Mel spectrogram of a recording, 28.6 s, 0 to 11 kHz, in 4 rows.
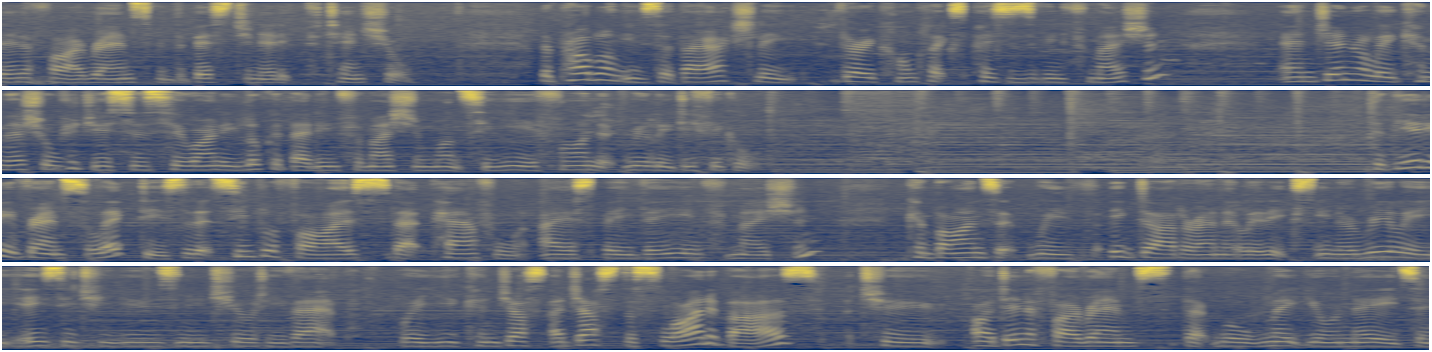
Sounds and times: Speech: 0.0s - 2.1s, 2.7s - 11.0s, 14.0s - 28.5s
Music: 0.0s - 28.5s.

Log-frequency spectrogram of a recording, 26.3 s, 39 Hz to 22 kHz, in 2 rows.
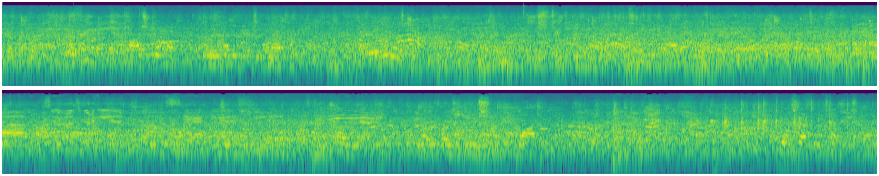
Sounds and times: Speech: 0.0s - 26.2s.

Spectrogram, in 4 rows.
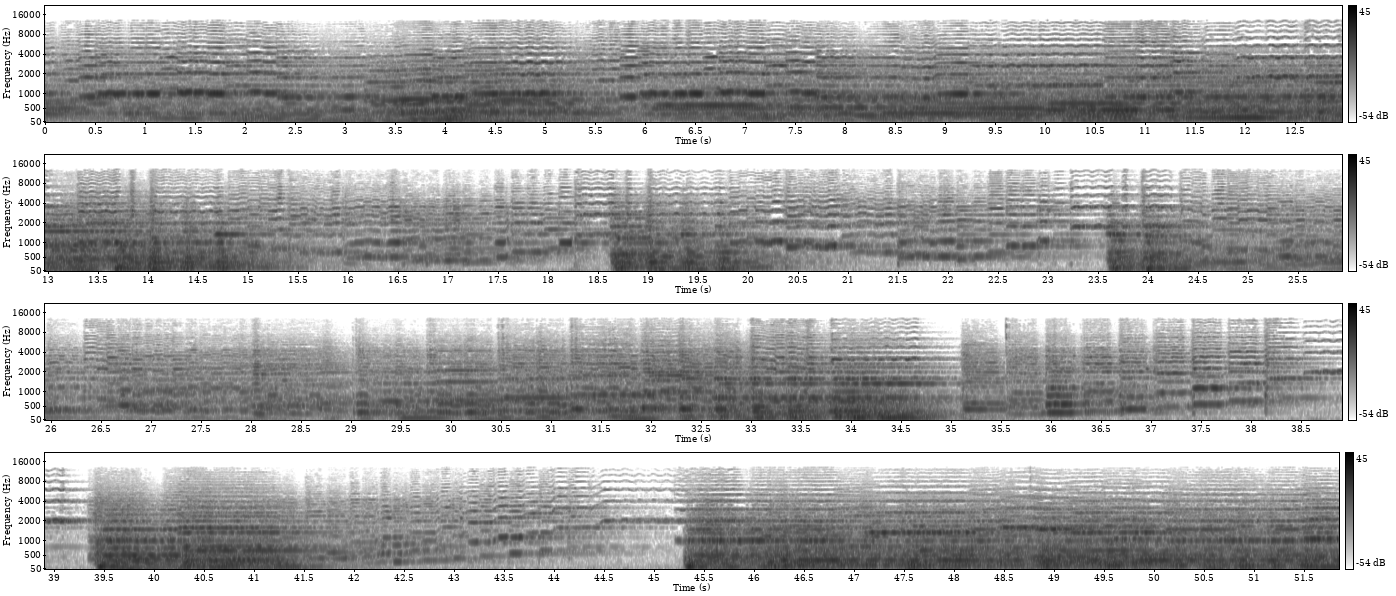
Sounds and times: Violin, fiddle: 0.0s - 51.8s.

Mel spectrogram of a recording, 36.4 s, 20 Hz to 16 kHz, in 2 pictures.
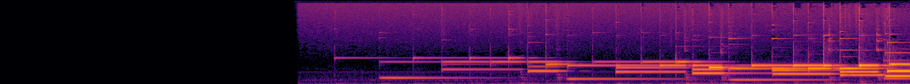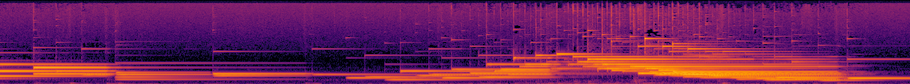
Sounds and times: Marimba, xylophone: 6.7s - 36.4s.

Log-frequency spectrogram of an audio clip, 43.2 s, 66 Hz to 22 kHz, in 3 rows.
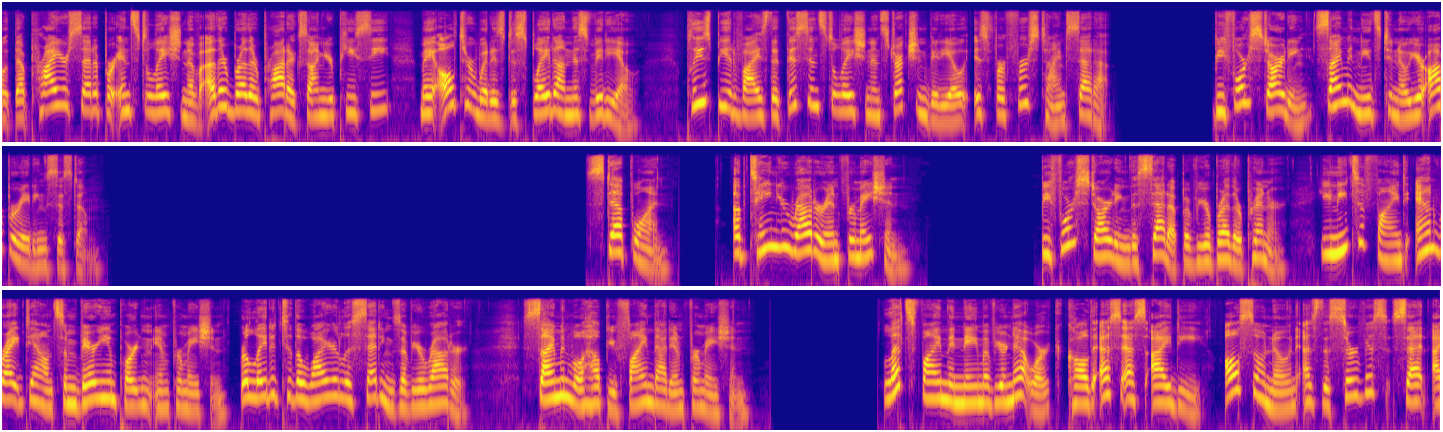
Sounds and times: Speech: 0.0s - 11.1s, 12.1s - 15.4s, 20.3s - 21.1s, 21.7s - 23.5s, 24.8s - 33.4s, 34.0s - 36.3s, 37.6s - 43.1s.

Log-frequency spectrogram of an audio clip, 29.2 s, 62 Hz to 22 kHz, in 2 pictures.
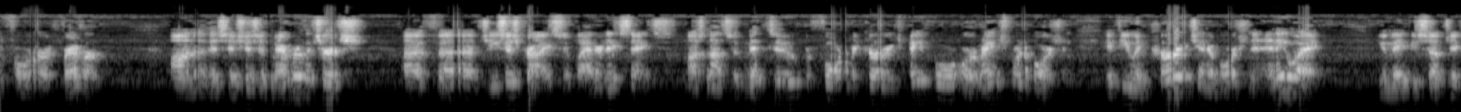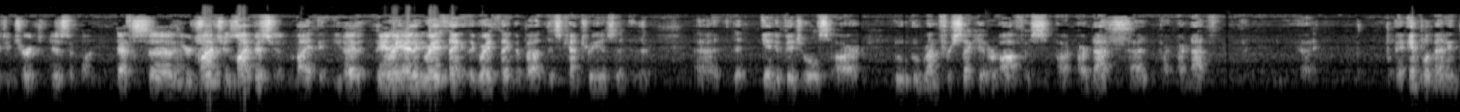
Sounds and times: Speech: 0.0s - 27.0s, 27.6s - 27.8s, 28.5s - 29.2s
Radio: 0.0s - 29.2s.

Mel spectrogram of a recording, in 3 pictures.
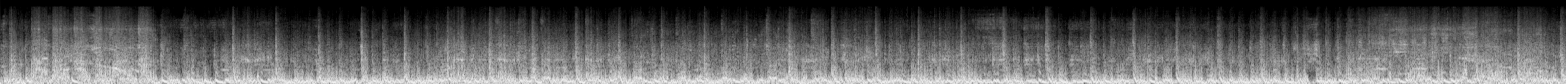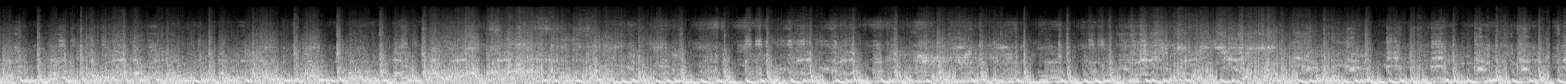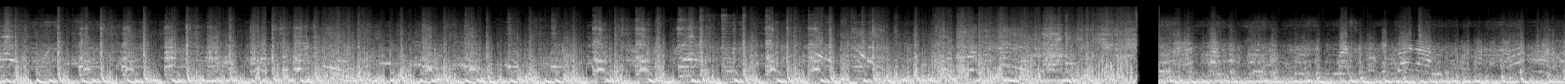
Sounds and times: Music: 0.0s - 46.9s.

